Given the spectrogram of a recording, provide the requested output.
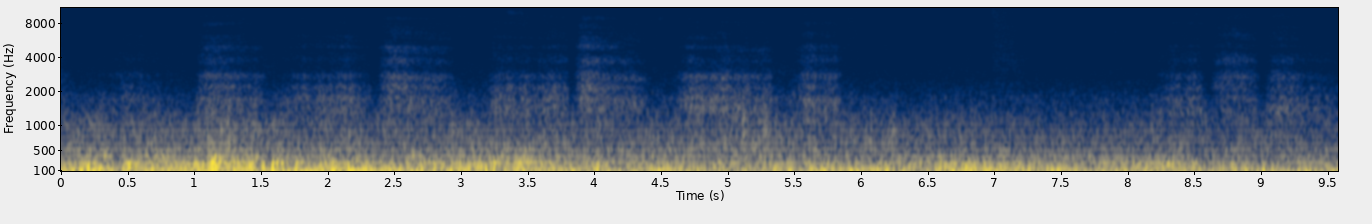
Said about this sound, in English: You're anxious. Lean forward, head in hands, breathing heavy.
